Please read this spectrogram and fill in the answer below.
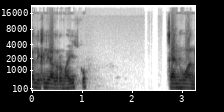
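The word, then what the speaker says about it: San Juan: लिया करो भाई इसको सनहुआन रिवर ठीक है जे को मैं एच प्रोनाउंस करूंगा हुन रिवर जुान नहीं बोलूंगा उसको।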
